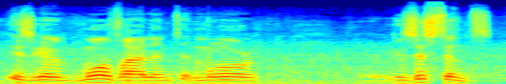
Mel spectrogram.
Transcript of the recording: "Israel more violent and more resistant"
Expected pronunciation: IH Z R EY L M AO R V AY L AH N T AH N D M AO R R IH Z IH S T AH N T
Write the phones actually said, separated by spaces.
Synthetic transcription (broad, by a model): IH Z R M AO R V AY L AH N T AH N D M AO R R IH Z IH S T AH N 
